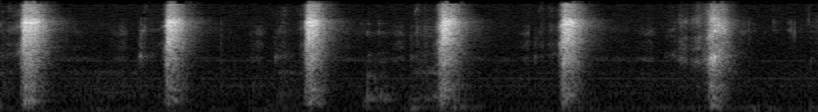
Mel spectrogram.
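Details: Cat named Sammy sneezing hard: six sharp breathy hissing bursts spaced about two-thirds of a second apart, each brief and bright, with quiet sniffles between them.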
